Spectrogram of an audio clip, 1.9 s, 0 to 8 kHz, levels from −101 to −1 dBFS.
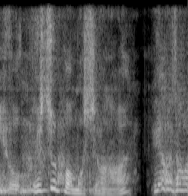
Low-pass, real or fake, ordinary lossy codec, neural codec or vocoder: none; fake; none; codec, 16 kHz, 4.8 kbps, FACodec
